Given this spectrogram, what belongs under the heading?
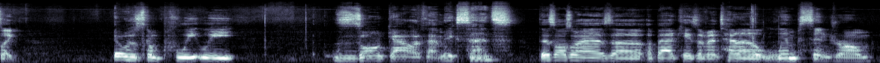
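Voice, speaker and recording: A man with a somewhat low-pitched voice talks through a hobby collection. His delivery is casual and informal, wandering through explanations like someone chatting to viewers. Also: a bit bright, rough recording. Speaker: hobbyist presenting a radio collection. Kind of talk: casual collection tour commentary.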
